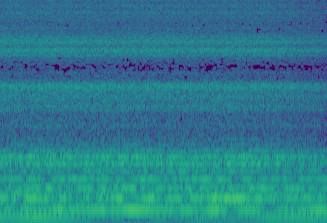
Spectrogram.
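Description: Intro music: a sustained low drone of steady held tones.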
